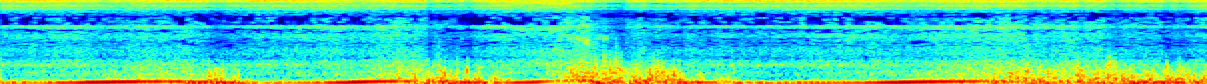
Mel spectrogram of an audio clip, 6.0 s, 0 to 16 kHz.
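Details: 1978 Scout II 345 V8 with Holley 2210 carb, after the off-idle stall fix (power valve piston vacuum leak blocked, jets drilled to 0.041): a low, steady rumble holds an even idle without stumbling or dying, partly buried under wind on the mic. It is a normal idle.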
